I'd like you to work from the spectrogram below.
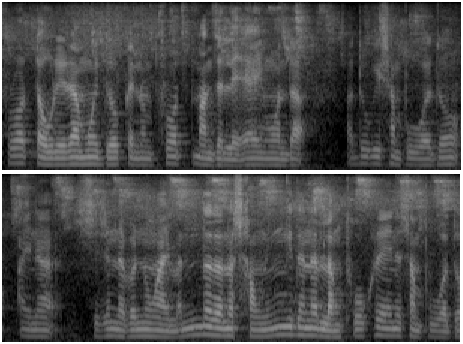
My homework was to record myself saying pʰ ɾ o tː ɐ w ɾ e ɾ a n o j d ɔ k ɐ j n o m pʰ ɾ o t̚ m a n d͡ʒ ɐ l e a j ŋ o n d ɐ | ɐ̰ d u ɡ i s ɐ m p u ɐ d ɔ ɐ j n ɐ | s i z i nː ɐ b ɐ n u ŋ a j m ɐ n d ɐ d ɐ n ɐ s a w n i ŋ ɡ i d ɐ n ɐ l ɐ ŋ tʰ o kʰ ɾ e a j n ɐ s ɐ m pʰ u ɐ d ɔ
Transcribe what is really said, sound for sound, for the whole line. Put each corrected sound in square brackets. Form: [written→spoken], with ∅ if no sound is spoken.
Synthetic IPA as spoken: pʰ ɾ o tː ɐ w ɾ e ɾ a [n→m] o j d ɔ k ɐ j n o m pʰ ɾ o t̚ m a n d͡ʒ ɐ l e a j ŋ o n d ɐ | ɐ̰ d u ɡ i s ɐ m p u ɐ d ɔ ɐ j n ɐ | s i z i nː ɐ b ɐ n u ŋ a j m ɐ n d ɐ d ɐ n ɐ s a w n i ŋ ɡ i d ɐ n ɐ l ɐ ŋ tʰ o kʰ ɾ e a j n ɐ s ɐ m [pʰ→p] u ɐ d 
